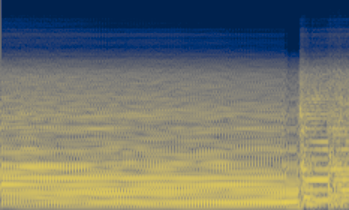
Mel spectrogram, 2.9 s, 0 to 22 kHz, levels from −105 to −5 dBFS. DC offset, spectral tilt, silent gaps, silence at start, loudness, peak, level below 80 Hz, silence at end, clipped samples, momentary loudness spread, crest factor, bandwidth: under 0.1%; -7.5 dB/octave; none; 0 s; -17 LUFS; -8 dBFS; -44 dBFS; 0 s; under 0.1%; 0 LU; 10 dB; 7 kHz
